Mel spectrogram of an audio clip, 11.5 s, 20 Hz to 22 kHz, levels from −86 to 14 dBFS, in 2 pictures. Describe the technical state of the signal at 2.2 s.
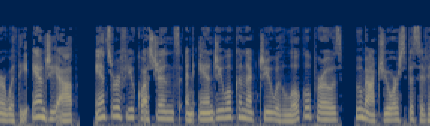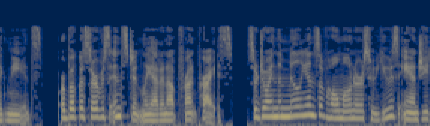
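At 2.2 s the speech carries plainly audible coding damage that runs through the whole clip. The treble is cut off at a fixed point, and weak high-frequency detail flickers in and out from frame to frame, giving a watery, swirling texture with metallic chirps on sibilants and softened consonant attacks. This is likely MP3 compression, with the encoder short of bits, consistent with a low bitrate of around 40 kbps.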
